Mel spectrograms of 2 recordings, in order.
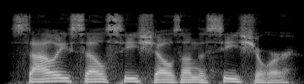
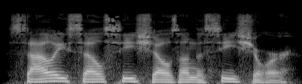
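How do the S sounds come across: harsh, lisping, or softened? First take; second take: harsh; softened. First: The S sounds are left unprocessed and full. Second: The S sounds are slightly toned down. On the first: "let's hear the normal one again" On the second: "let's switch to a de-est version"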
